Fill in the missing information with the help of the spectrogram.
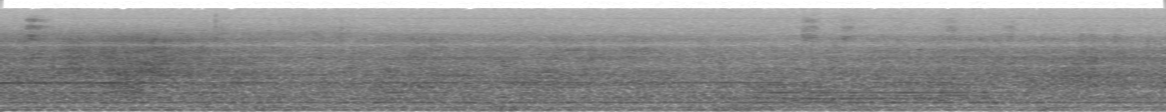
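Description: Norfolk Southern diesel-electric locomotive working hard under heavy throttle as it approaches, a steady low engine drone that eases slightly toward the end.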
